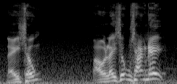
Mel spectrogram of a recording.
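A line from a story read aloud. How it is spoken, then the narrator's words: Through gritted teeth, shouting. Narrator (Vietnamese): Ông Sùng nghiến răng, mặt tái mét, hét lớn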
